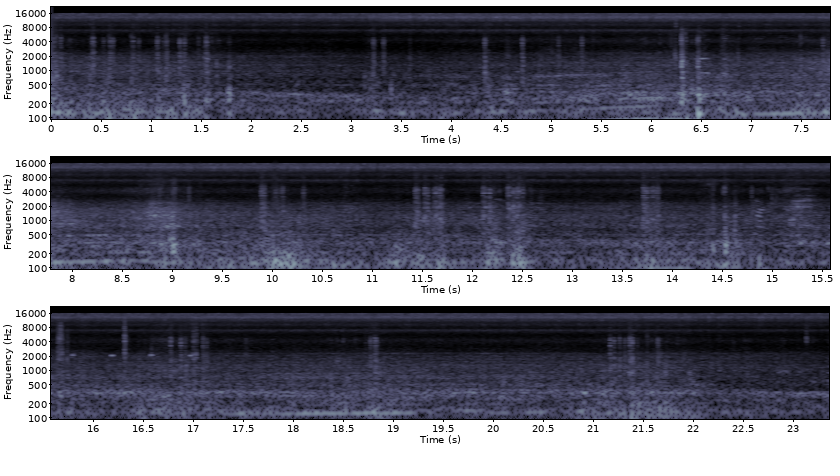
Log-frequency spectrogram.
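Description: Tyres roll over the road surface.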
